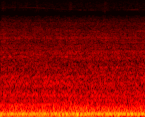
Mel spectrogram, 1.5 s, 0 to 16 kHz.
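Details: 2014 Ram 5500 Cummins 6.7 diesel with full aftertreatment, after aftermarket VGT actuator replacement (no calibration needed), running warm during regen, coolant 98 °C, DOC outlet about 535 °C: deep even hum, no knocks or surges; normal running.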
